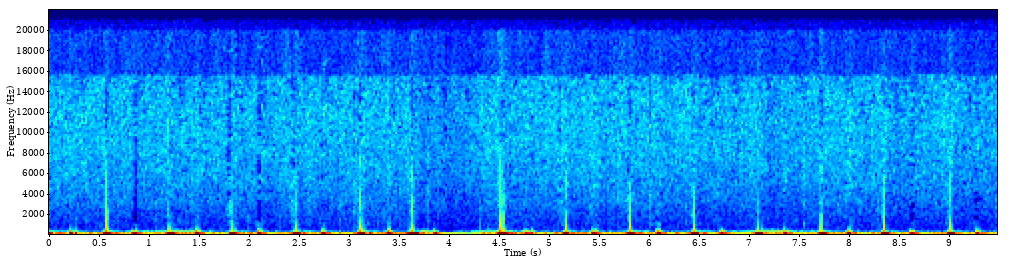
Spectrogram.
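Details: Irregular heartbeat (arrhythmia).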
